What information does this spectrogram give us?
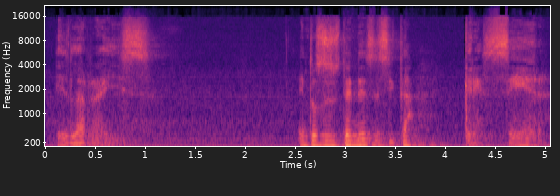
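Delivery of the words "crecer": whispered word for emphasis. Real, not acted. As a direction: drop to a whisper on crecer.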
